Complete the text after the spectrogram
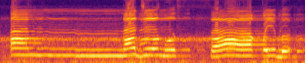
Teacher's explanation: جیم حرف قلقلہ ساکن ہے تو یہاں پر قلقلہ خوب ظاہر کریں گے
